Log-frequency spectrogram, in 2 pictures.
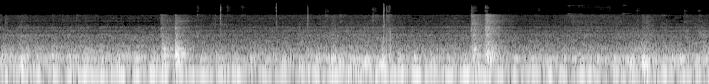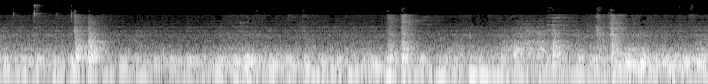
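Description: A diesel train rumbles along a railway track.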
